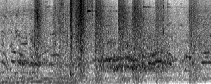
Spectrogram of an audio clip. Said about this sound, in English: So it's an escape car for these guys that just ran out. Now they're shooting at the car. A bunch of guys came out and are shooting at the car. So the car gunfire, shooting gunfire back and forth.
